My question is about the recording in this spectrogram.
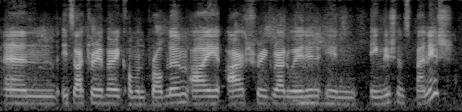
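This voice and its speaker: A woman's voice: on the low side, little pitch movement, moderate pace, low-quality recording. A woman in her twenties, a guest in a casual chat outdoors in a park, explaining at length in a thoughtful, self-deprecating way. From Italy. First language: Italian.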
